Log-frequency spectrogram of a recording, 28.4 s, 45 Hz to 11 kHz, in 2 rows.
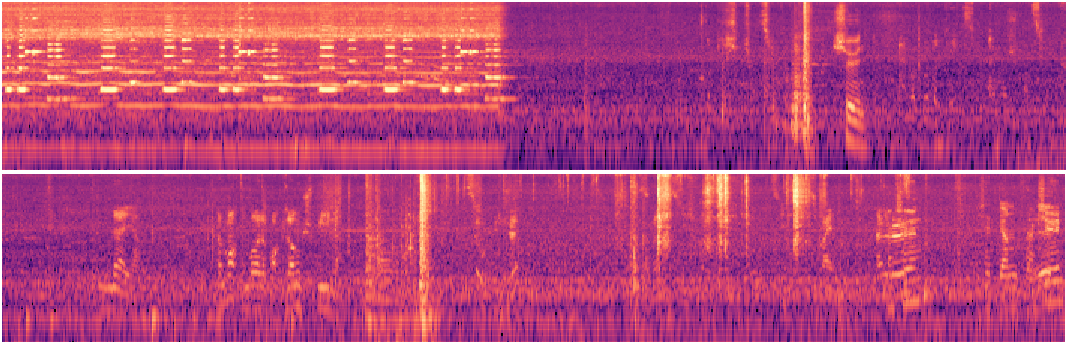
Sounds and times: stimmen 0.0 - 7.2

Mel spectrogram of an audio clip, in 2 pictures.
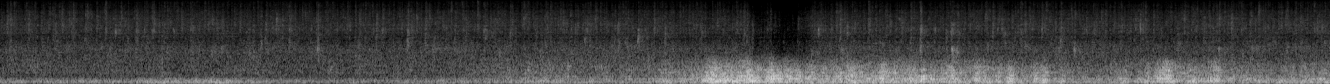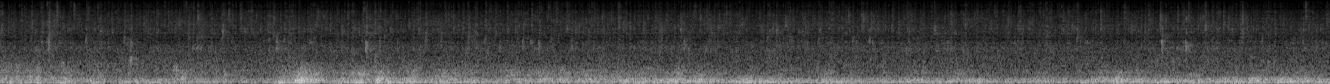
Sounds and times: Thunderstorm 4.4 - 26.6

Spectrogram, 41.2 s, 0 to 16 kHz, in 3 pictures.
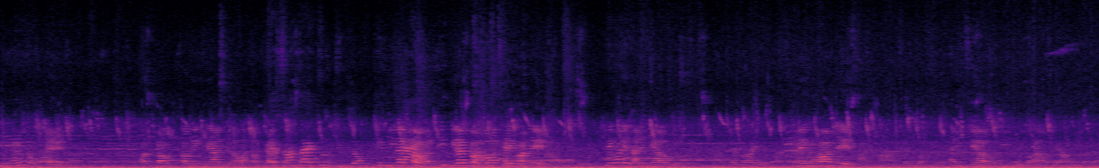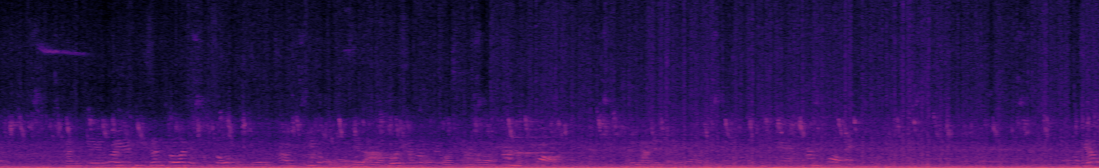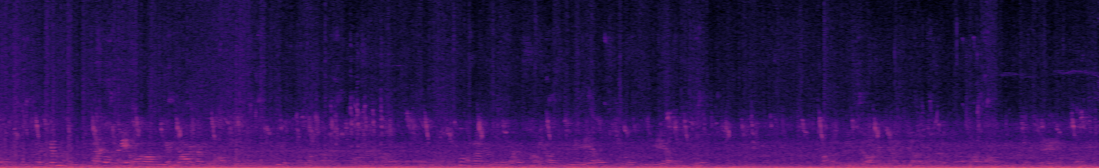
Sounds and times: elderly people chatting 0.0 - 41.2

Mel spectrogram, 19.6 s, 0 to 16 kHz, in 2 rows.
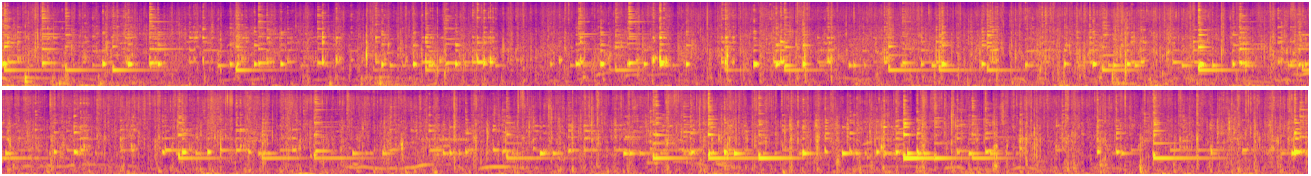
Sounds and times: herd of cows being chased home by a boy 0.0 - 19.6
handling sounds 5.8 - 19.6

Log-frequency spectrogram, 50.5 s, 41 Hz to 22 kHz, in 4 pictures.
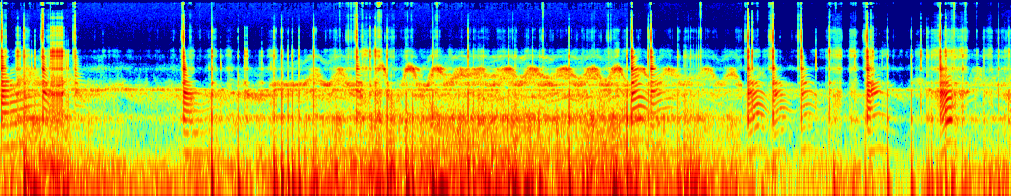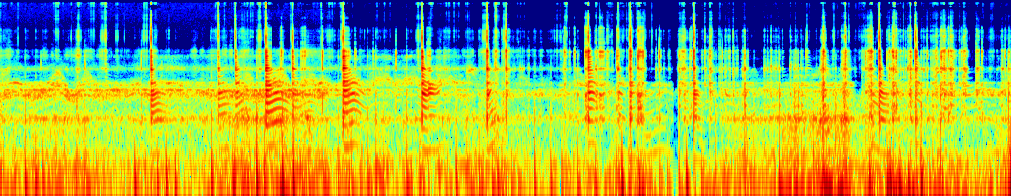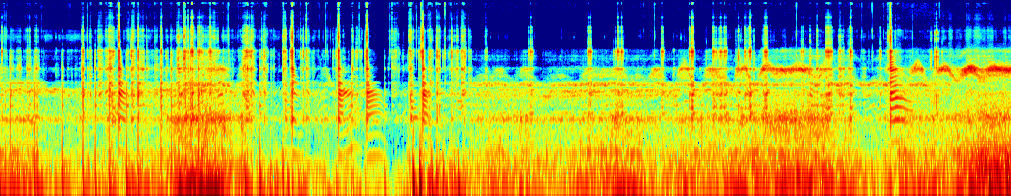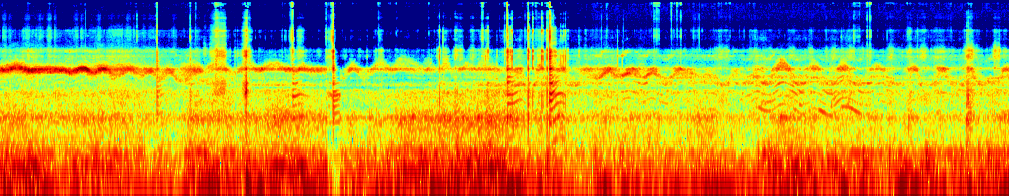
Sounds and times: Kite String 0.0 - 50.5

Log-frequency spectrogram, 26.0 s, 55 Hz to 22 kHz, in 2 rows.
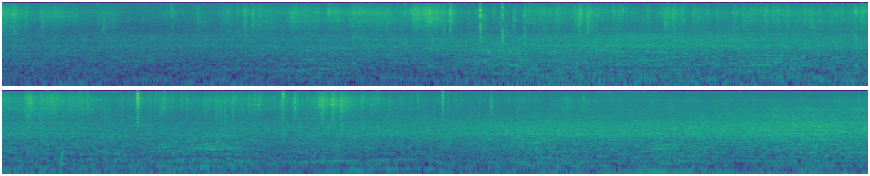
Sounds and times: flock of pigeons 0.0 - 24.5

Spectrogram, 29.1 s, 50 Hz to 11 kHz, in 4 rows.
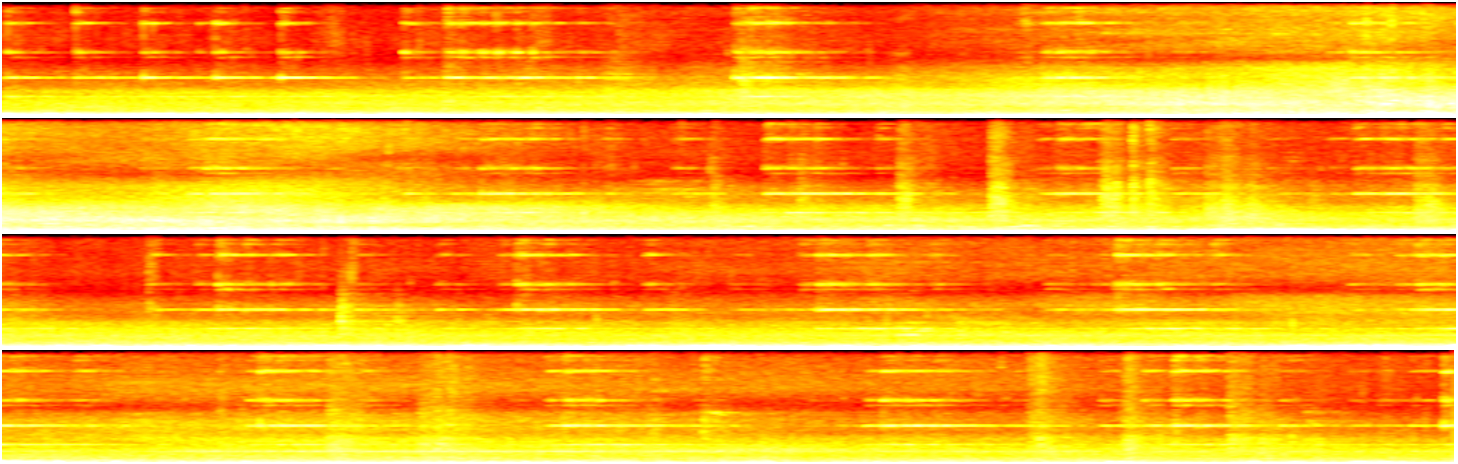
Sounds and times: bicycle recycling garbage bells 9.2 - 29.0

